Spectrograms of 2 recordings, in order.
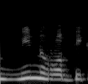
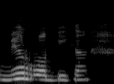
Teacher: इदगाम complete है, यानी कामिल इदगाम है विदाउट गन्ना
